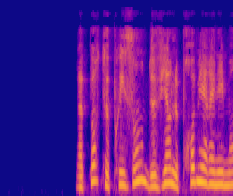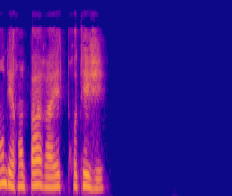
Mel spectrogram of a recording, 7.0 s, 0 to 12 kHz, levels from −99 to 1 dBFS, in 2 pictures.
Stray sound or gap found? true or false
false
